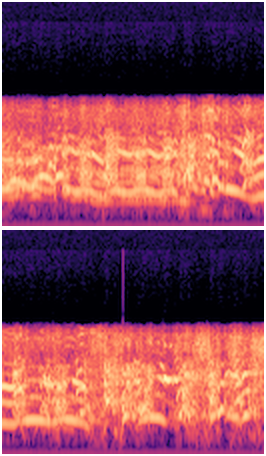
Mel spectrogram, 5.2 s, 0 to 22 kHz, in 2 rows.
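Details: American wolfdogs Aiyana, Juma, Akani, Shadow and Lupo, siblings and half-siblings, howling together on 5 November 2011; many overlapping wavering howls rise and fall in a dense chorus, voices weaving over and under one another throughout.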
